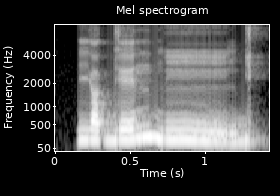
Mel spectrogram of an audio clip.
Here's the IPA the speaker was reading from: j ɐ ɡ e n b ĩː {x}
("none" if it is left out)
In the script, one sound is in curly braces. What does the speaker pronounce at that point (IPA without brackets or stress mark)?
ɡ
